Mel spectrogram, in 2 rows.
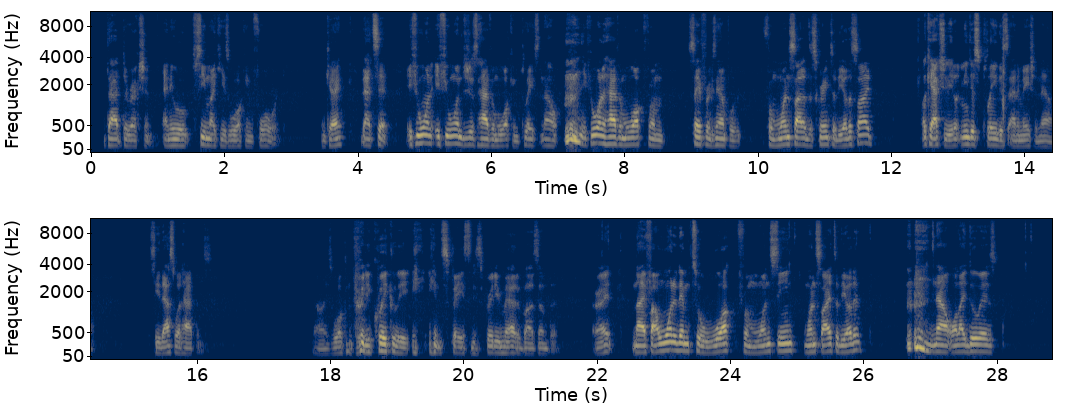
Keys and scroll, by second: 13.5 super+Return.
